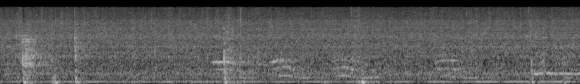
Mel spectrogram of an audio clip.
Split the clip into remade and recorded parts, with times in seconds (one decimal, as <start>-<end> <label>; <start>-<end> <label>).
0.0-1.4 remade; 1.4-4.9 recorded; 4.9-5.8 remade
